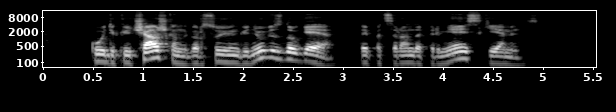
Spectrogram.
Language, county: Lithuanian, Vilnius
